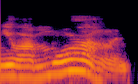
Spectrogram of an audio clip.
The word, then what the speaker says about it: Moran: You had asked me to research our family name, Moran. And it's pronounced moron.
